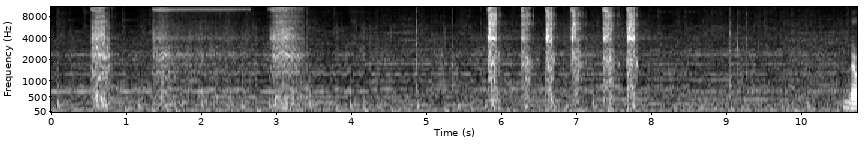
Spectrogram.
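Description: Door card screws on a 2013-2018 RAM 1500 are loosened with a ratchet, giving a few slow clicking pulls early on, then a quick burst of close, sharp ratcheting strokes.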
